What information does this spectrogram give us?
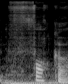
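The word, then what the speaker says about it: Fokker: parking was called the okay careful with the pronunciation here it was called the fokka farm what would they call it now the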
